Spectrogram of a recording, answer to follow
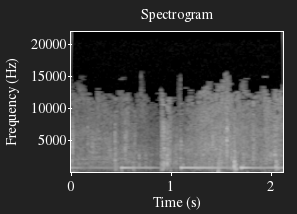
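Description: A vehicle's warning chime from the cab with the driver's door open: one steady electronic tone that repeats about every half second, over rustling and a few light knocks of handling and footsteps.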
